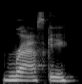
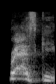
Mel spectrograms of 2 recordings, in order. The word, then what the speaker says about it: Raske: And how would you pronounce that last name? I don't want to butcher it. Rasky. Raske.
